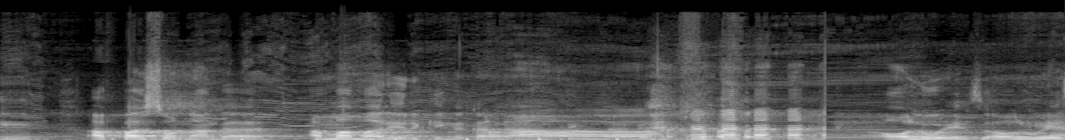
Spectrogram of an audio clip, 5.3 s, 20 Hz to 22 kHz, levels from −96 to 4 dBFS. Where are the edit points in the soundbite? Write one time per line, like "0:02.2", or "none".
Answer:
0:04.1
